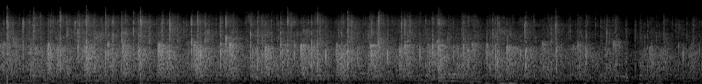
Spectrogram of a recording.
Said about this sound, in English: And now please, please applaud for Khatchig Mouradian.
